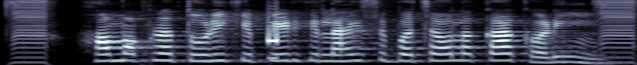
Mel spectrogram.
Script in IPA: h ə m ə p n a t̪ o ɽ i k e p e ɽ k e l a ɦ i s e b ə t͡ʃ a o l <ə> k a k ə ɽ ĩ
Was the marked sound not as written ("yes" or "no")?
yes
